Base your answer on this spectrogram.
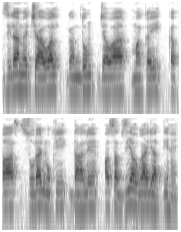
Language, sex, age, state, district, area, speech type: Urdu, male, 18-30, Maharashtra, Nashik, rural, spontaneous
